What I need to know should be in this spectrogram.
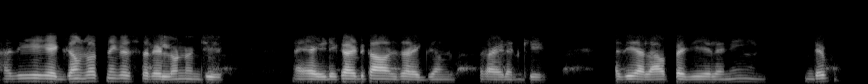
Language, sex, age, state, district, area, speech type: Telugu, male, 18-30, Andhra Pradesh, West Godavari, rural, conversation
